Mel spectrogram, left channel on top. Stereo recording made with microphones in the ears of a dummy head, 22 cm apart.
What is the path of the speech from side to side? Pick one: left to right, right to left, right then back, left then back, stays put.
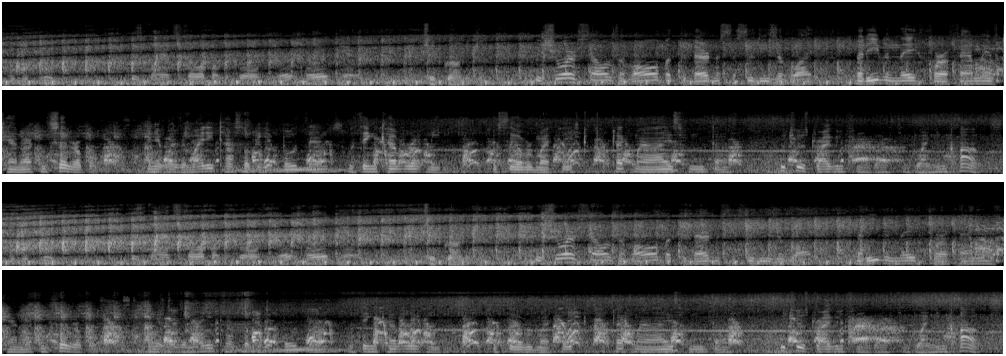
left then back.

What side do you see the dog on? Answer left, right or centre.
right.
